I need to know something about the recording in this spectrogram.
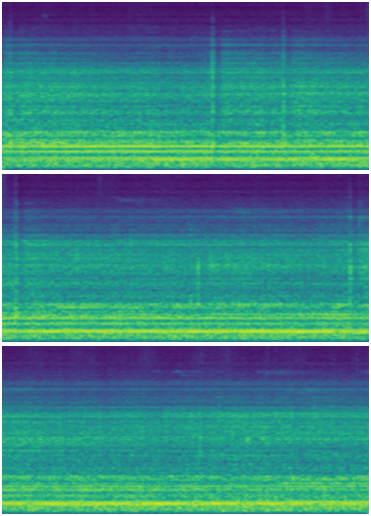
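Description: Electronic synthesizer tones drone steadily and loudly.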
